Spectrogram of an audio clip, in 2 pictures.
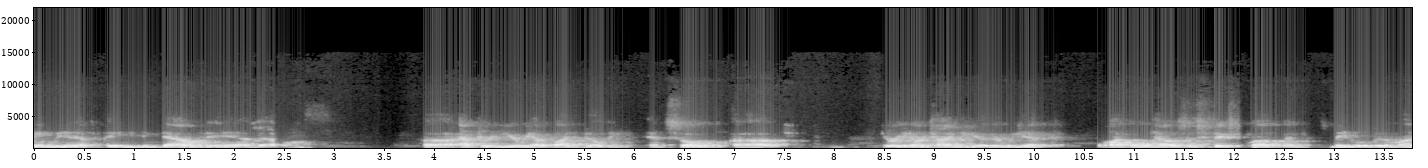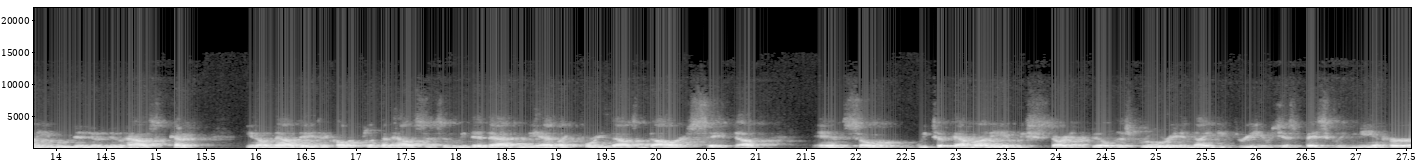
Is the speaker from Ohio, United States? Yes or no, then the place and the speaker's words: no; San Francisco, California, United States; moved away as an adult; now in Wisconsin, United States; I'm originally from San Francisco.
